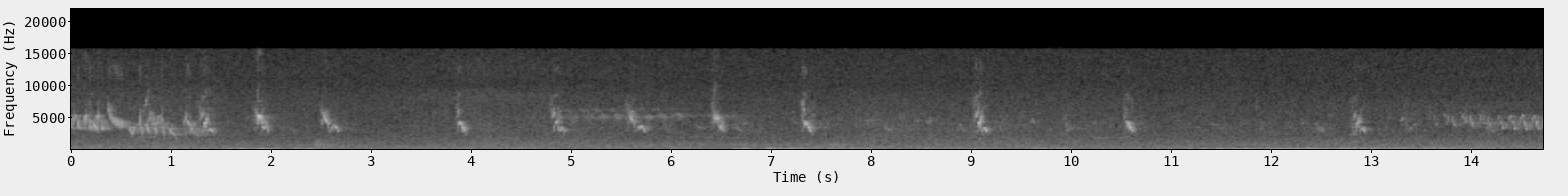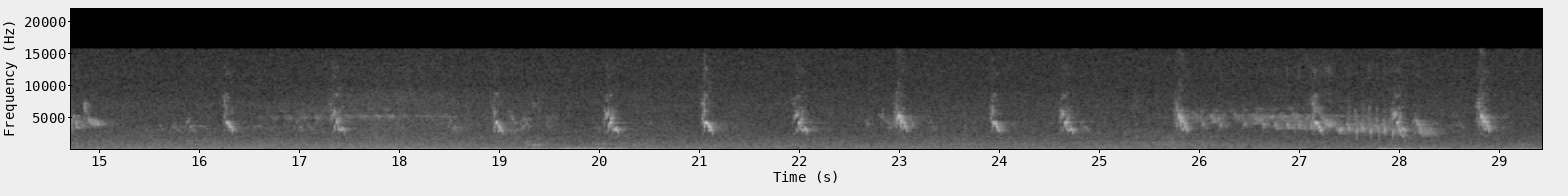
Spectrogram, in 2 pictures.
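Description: Small birds chirp and twitter close by.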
